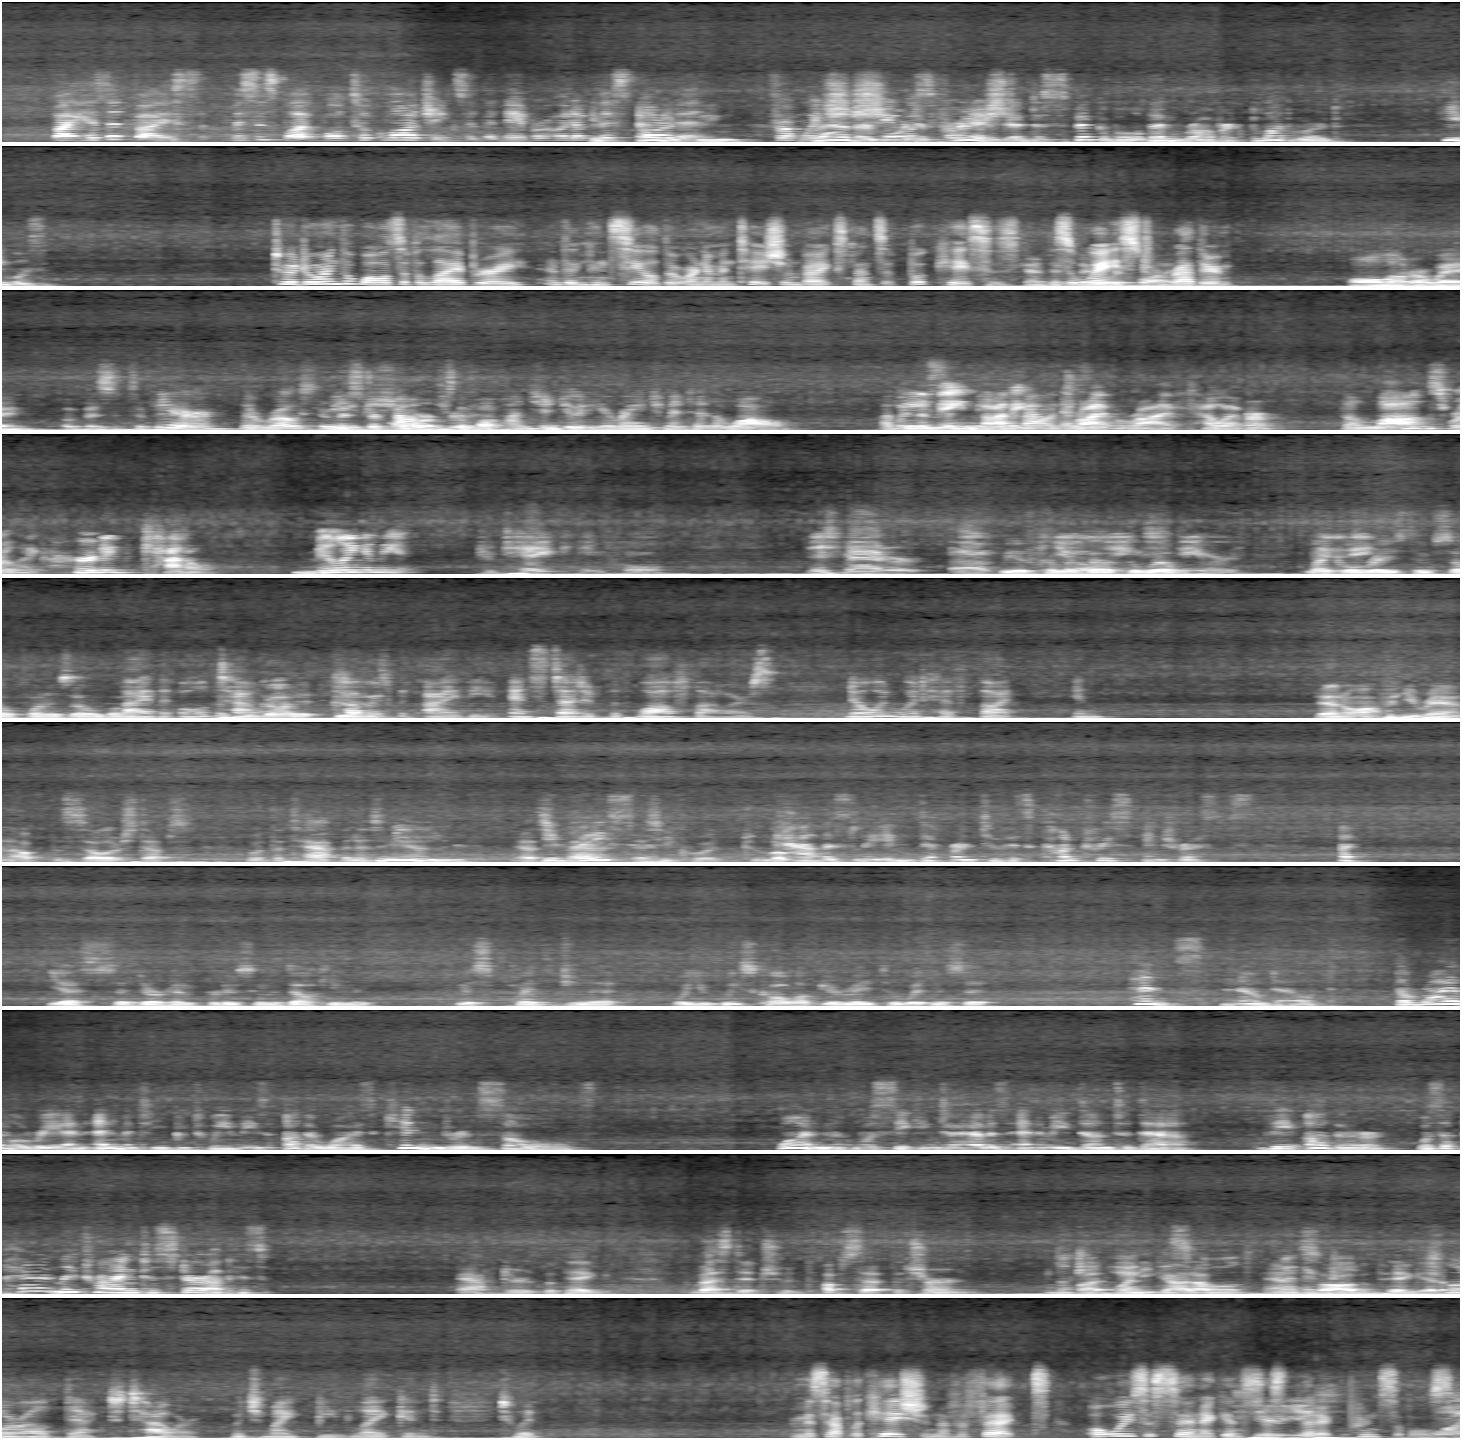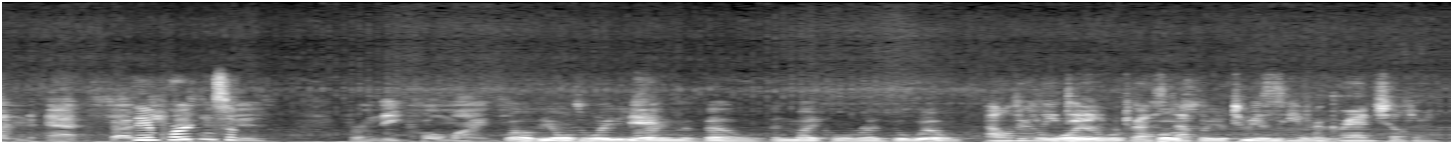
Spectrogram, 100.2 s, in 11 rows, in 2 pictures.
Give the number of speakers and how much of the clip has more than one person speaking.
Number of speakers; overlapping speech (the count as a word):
ten, about 24%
